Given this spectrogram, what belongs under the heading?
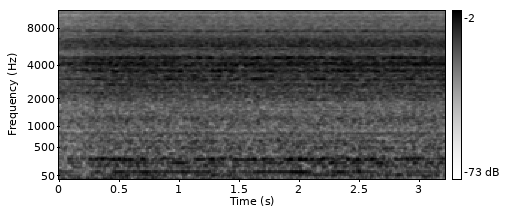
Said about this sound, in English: You sort of hear the running water sound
